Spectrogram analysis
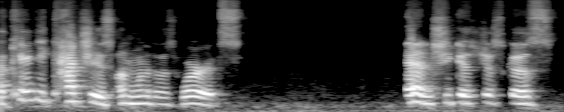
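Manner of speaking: normal talking voice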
